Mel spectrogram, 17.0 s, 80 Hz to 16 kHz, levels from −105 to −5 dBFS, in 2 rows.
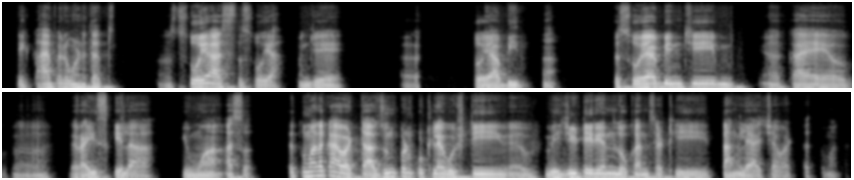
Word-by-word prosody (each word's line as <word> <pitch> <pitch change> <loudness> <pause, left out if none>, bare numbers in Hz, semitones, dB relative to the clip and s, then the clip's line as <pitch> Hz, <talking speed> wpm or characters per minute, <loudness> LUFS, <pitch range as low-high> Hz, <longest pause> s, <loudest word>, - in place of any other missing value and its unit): ते 110 - -7
काय 130 +3 -2
बरं 140 -1 -3
म्हणतात, 125 -1 -2 0.7
सोया 140 +3 +4
असतं, 130 -5 0
सोया 105 -4 -6 0.2
म्हणजे 110 +1 -4 0.7
अ, - - -21 0.6
सोयाबीन 110 0 +1 0.2
हं. - - -10 0.6
तर - - -3
सोयाबीनची 135 +2 +3 0.7
अ, 120 -1 -8
काय 120 -1 -1
अ, 115 -1 -7 0.8
राईस 115 +2 -1
केला 100 -5 -2 0.3
किंवा 110 0 -2
असं, 120 -2 -6 0.4
तर - - -5
तुम्हाला 185 +2 +5
काय 185 -4 +4
वाटतं, 125 -4 +3
अजून 130 +7 +4
पण 155 0 -2
कुठल्या 140 -1 +2
गोष्टी 130 0 +1 0.7
व्हेजिटेरियन 140 +4 +4
लोकांसाठी 120 -1 -2 0.4
चांगल्या 105 -1 -2
अशा 95 +1 -9
वाटतात 90 -1 -16
तुम्हाला? 85 -2 -23
125 Hz, 120 wpm, -25 LUFS, 110-135 Hz, 0.8 s, तुम्हाला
